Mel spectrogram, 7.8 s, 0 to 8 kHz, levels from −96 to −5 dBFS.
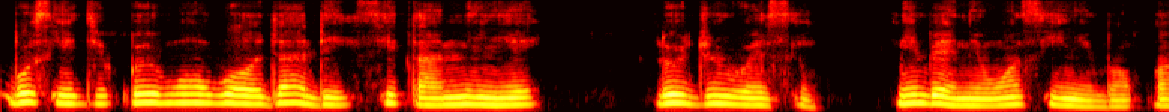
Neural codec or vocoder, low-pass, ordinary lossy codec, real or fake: codec, 16 kHz, 4.8 kbps, FACodec; none; none; fake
